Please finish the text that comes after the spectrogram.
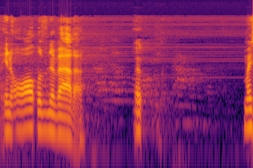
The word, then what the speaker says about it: Nevada: Right now, in Nevada, in all of Nevada.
